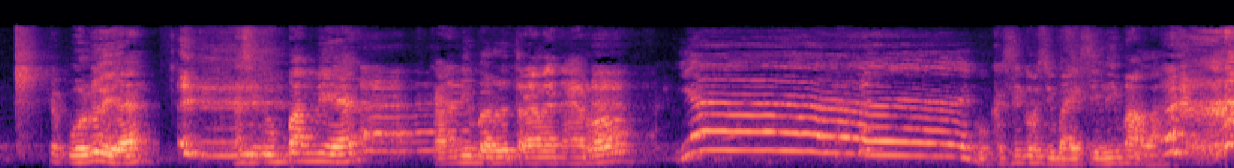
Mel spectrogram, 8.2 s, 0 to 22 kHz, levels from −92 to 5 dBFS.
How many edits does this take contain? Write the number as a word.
two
